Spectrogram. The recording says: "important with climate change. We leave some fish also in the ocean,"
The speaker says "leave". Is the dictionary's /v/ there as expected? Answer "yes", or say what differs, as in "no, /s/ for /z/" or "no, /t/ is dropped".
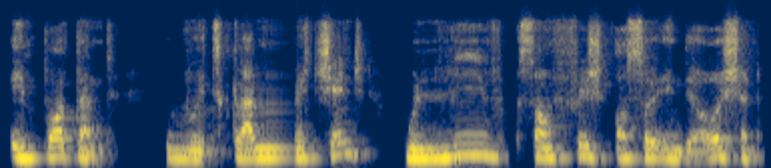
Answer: yes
